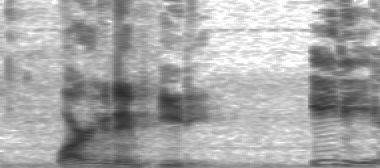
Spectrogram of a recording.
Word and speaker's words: EDI: are you named edie edie is the phonetic pronunciation of edi that is an acronym for enhanced defense intelligence yep how are you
